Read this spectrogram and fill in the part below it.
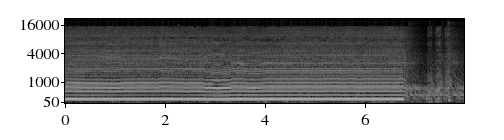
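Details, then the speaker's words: Ported Husqvarna 385 chainsaw during break-in, tune left slightly rich with a little top-end burble, cutting very hard oak: clean high steady scream through the cut without bogging, dropping off at throttle release; normal running under load. "And right now it's cutting smooth, super smooth. It's like butter."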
